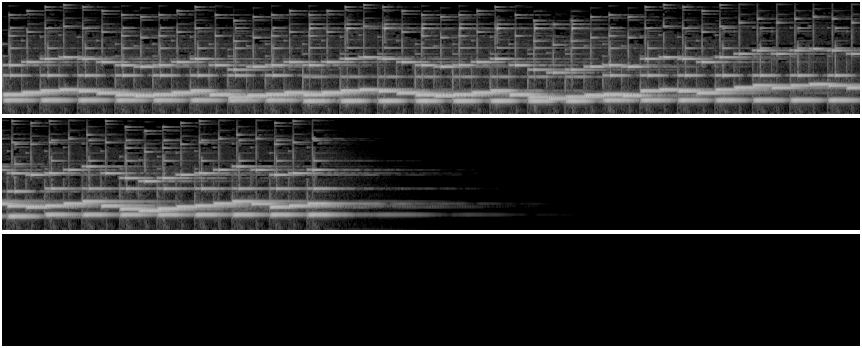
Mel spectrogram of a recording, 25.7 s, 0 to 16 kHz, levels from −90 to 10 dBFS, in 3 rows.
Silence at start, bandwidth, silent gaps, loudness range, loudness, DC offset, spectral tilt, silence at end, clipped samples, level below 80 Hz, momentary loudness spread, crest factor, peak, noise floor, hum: 0 s; 15.5 kHz; none; 5 LU; -19 LUFS; under 0.1%; 0 dB/octave; 13.4 s; under 0.1%; -74 dBFS; 2 LU; 18 dB; -6 dBFS; under -90 dBFS; none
